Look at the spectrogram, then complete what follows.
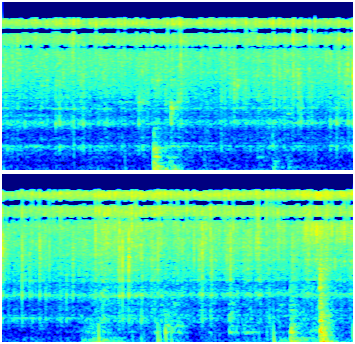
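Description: Freshly chopped onions sizzling in hot olive and vegetable oil in a stainless steel pan, a steady frying hiss, with a couple of knocks against the pan, about two seconds in and near the end.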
